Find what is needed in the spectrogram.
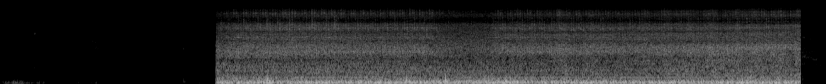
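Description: A vehicle engine running steadily under a loud, even hiss, recorded on a phone. It starts abruptly about two seconds in, after near silence, and cuts off suddenly at the end.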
